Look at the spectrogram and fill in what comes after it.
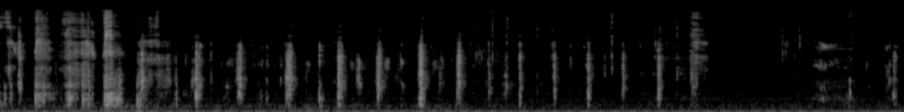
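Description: Close-up mouth sounds of eating spicy steamed seafood and bean sprouts: wet chewing and many short, sharp crunchy bites. They are loudest and thickest in the first two seconds, thin out after that, and stop about nine seconds in.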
